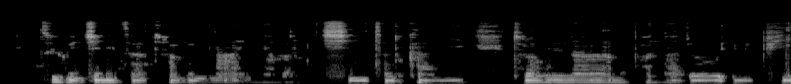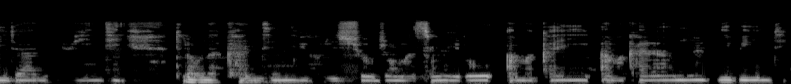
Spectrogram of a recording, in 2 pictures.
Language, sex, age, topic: Rundi, male, 18-24, education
